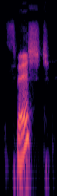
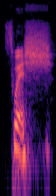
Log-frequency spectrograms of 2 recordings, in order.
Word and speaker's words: Swyszcz: So if you want the actual way to pronounce it, it's pronounced Swyszcz. So it's like SV and then a soft ch at the end.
